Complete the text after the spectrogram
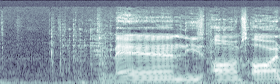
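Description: A young man speaks with confidence.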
